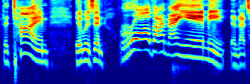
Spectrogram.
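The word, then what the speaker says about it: Rovaniemi: which was at the time it was in Roa Niami, and that's how you pronounce it, Roa Niami, Finland.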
